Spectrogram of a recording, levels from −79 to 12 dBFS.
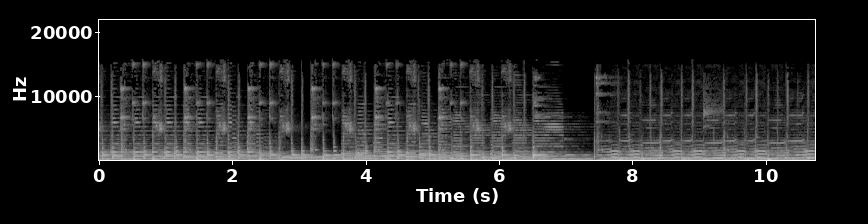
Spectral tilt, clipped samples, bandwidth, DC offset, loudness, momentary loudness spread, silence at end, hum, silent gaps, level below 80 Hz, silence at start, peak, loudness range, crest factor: -5 dB/octave; under 0.1%; 16 kHz; under 0.1%; -20 LUFS; 3 LU; 0 s; none; none; -32 dBFS; 0 s; -4 dBFS; 2 LU; 16 dB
